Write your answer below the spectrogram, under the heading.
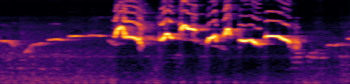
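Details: Oriental magpie-robin, first-place winner of a singing competition, delivering a quick run of loud whistled phrases, looping and upslurred notes in about six bursts, after a soft thin whistle at the start.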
